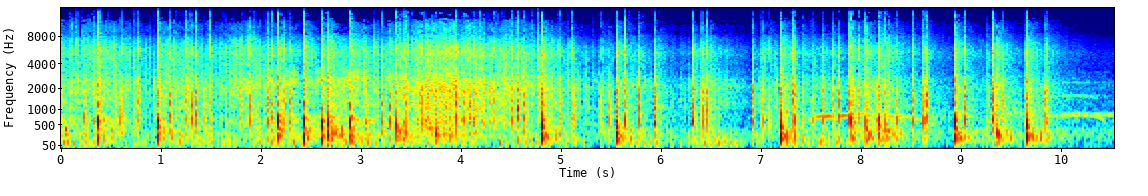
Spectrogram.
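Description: Aerial fireworks barrage: many shells bursting at once in a rapid, near-continuous run of bangs and pops. The run thins out and gets quieter after about six seconds.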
